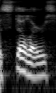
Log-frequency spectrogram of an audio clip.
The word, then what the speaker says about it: Steelers: They call them the Stillers. You know, the way that the way they pronounce it up there.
